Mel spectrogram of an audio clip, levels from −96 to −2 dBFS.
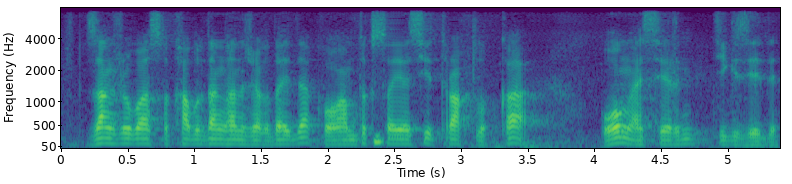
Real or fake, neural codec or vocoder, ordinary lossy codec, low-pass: fake; codec, 16 kHz in and 24 kHz out, 1 kbps, XY-Tokenizer; none; 7.2 kHz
